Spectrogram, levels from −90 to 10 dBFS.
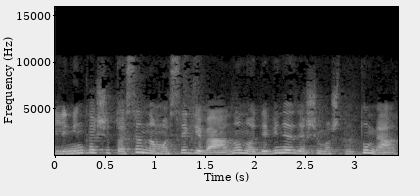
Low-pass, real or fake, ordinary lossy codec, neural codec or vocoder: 10.8 kHz; real; MP3, 48 kbps; none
